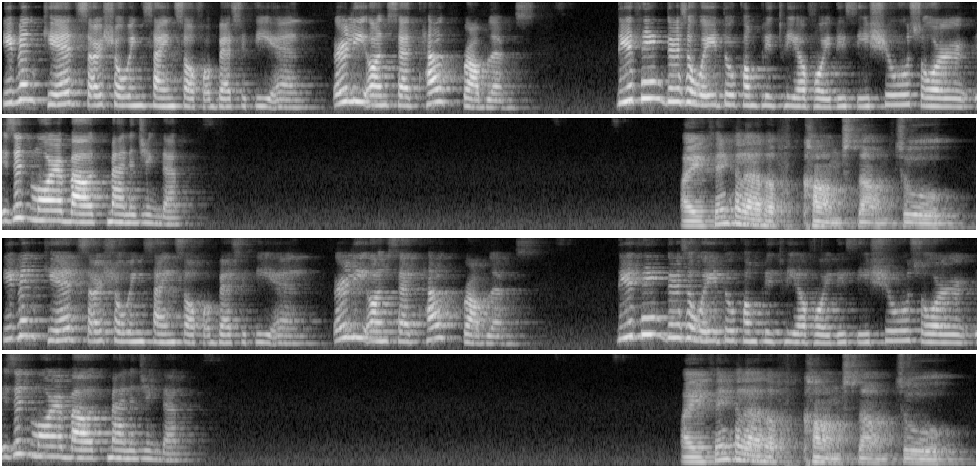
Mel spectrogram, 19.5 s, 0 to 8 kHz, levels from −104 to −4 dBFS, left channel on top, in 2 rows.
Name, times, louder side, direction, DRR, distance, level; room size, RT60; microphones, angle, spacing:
voice 1, 0.0-3.0 3.3-5.1 6.2-11.5, left 5 dB, 80° left, 10 dB, 0.7 m, -22 dB
voice 2, 16.5-19.1, left 2 dB, 35° left, 0 dB, 1.5 m, -25 dB
16.0 x 6.3 x 10.0 m, 0.66 s
head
